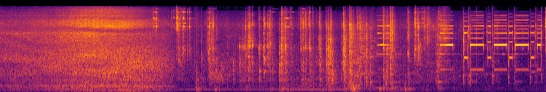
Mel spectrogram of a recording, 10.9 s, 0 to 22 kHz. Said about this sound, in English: We've had about 20 cars. There's another car coming now.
